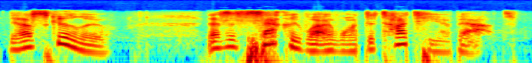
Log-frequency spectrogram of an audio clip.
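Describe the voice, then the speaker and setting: A woman voicing a patient, weary female schoolteacher pony in a measured, gently firm way. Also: very deep voice, sing-song, slightly rough, lo-fi sound, heavily acted.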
